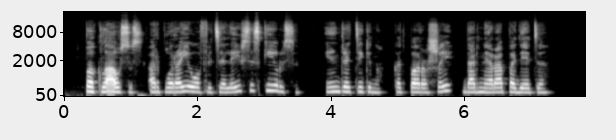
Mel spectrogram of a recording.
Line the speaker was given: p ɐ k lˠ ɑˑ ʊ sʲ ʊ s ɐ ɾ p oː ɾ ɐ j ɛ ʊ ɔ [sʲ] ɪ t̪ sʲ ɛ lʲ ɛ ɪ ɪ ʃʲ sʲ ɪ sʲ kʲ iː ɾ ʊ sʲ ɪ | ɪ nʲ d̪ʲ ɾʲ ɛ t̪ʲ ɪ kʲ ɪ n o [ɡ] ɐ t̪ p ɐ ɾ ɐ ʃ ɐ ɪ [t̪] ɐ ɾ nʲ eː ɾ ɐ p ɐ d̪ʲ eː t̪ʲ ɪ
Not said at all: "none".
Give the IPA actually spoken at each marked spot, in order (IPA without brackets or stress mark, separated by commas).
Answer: fʲ, k, d̪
